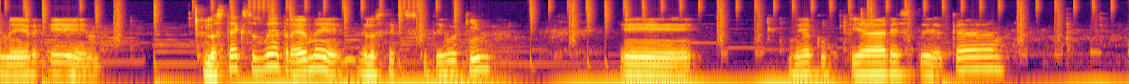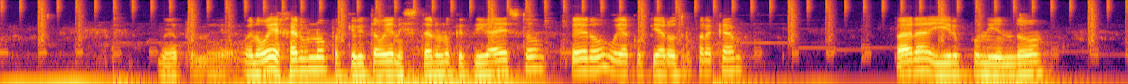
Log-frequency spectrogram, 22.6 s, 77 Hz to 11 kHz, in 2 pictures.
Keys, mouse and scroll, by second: 1.9 middle click, 3.2 middle click, 3.7 scroll up 1, 4.5 click, 4.7 click, 6.5 scroll down 2, 7.7 c, 8.2 o, 8.9 click, 9.2 scroll down 2, 10.5 F8, 11.0 middle click, 11.8 scroll up 2, 12.4 middle click, 14.0 middle click, 14.9 click, 15.4 Escape, 16.4 click, 16.6 click, 16.9 click, 18.1 click, 18.3 Escape, 18.8 click, 19.0 click, 20.1 Escape, 20.6 click, 21.1 click, 21.8 middle click.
